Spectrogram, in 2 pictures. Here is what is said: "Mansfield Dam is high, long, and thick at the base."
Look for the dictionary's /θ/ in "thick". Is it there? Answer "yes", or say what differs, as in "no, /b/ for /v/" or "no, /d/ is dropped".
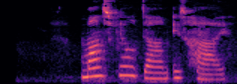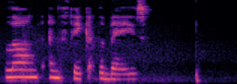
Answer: yes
